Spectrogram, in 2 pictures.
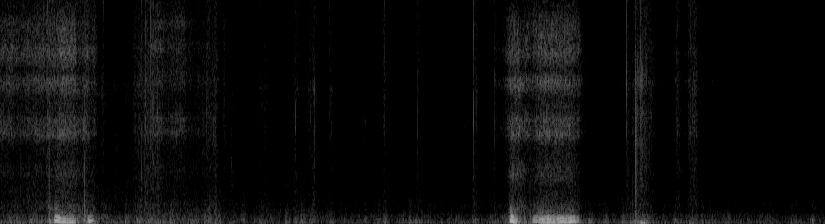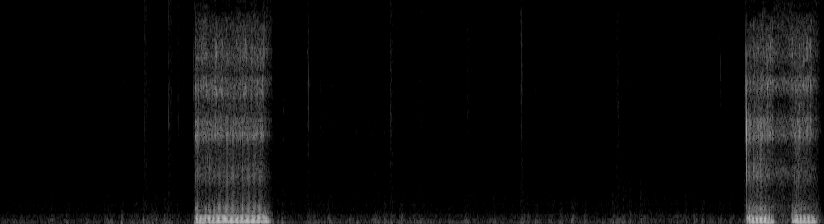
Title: My funny dog, she sleeping but she's snoring.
